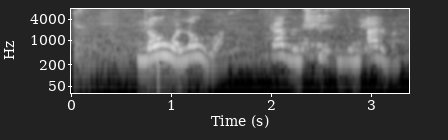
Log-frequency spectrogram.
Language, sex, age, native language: Icelandic, female, 9, Icelandic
